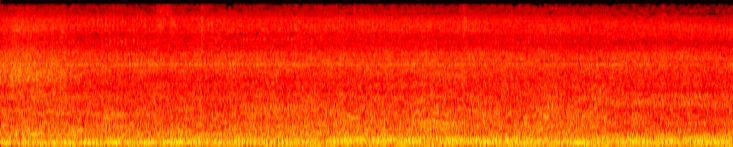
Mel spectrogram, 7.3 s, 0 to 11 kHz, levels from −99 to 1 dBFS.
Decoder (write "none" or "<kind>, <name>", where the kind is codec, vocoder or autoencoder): vocoder, Vocos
